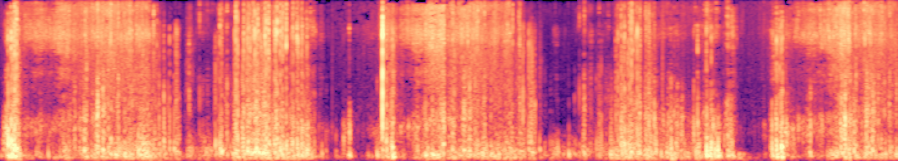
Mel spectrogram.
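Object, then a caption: Ribbed flexible plastic duct tube. Fingernails scratch along the ribs of a large, hollow, white flexible plastic duct tube held up close. The result is a dense, low, rumbling scrape with a hollow, boomy body, coming in long continuous strokes separated by brief quiet gaps.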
